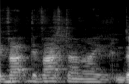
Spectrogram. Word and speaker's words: Die Wacht am Rhein: Die Wacht am Rhein. – Uh, uh, w is pronounced as a V. – Yeah. So Devatanein.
